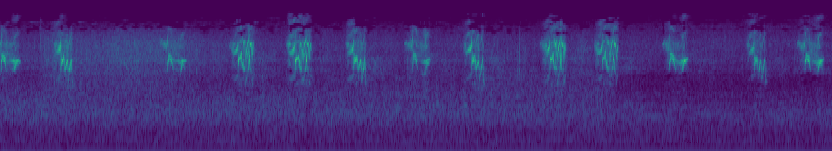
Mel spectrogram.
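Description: Sparrows chirping, with short high chirps repeated about twice a second at an uneven pace, over a steady background hiss.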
